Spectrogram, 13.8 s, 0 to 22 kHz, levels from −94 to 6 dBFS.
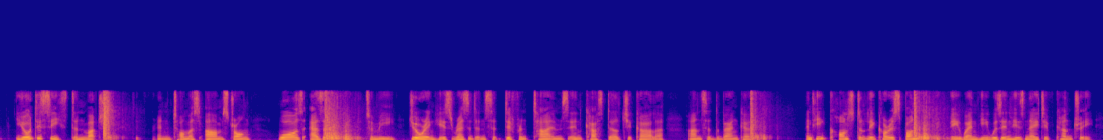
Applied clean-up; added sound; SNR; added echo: neural mask model RNNoise.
